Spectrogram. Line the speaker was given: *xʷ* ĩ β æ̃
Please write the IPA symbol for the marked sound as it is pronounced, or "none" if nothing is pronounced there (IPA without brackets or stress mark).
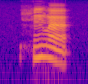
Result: h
